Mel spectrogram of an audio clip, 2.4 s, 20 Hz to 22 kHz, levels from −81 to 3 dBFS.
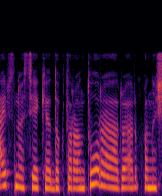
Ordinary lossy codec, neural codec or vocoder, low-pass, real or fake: MP3, 96 kbps; none; 7.2 kHz; real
